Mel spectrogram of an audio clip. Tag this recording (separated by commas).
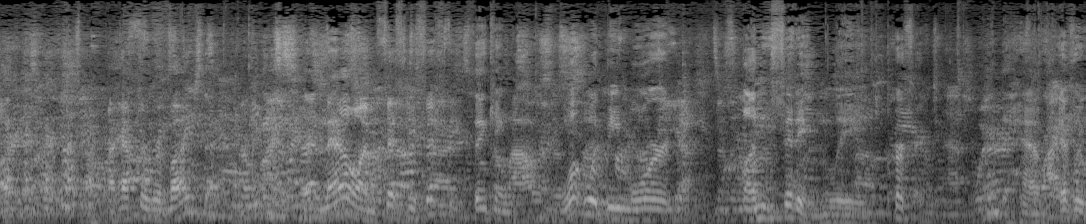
Speech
